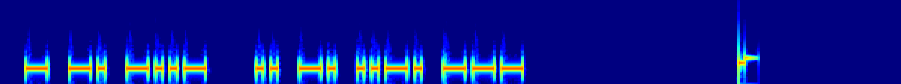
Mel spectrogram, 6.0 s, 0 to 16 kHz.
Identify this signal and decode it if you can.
Morse code, heard as a keyed tone, about 25 wpm, 700 Hz. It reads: TNX INFO
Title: Practice QSO - Exchange 3 - More Info - 25wpm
